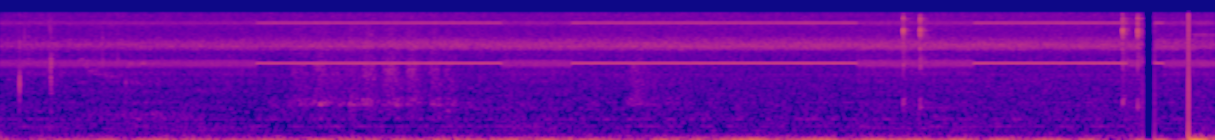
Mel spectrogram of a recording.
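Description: Mouse clicks on a computer while opening a case-status page on a court records website, a few light, sharp ticks over a low steady hum with faint background noise and no speech.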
